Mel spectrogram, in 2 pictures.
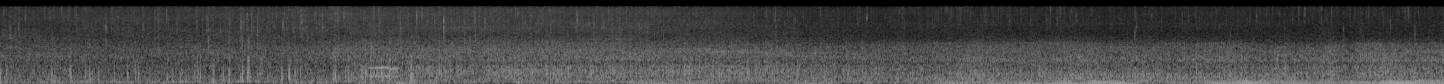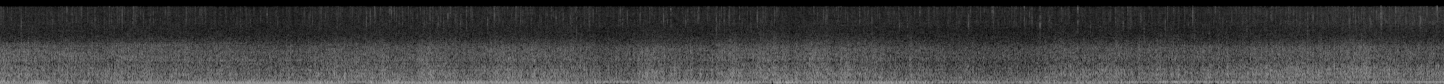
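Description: Heavy rain pouring steadily. A low rumble comes and goes from about ten seconds in.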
